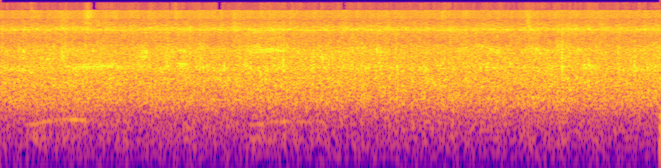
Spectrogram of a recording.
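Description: Steady heavy rain hisses and patters without pause, with a faint frog croaking now and then in the background.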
